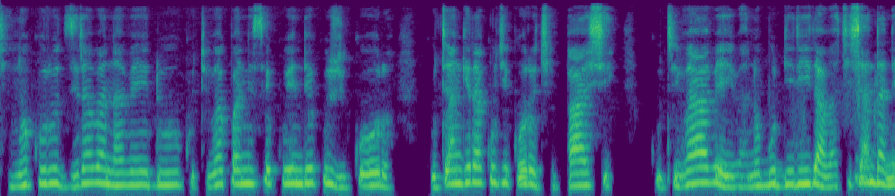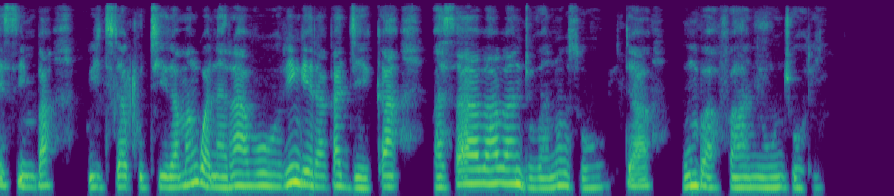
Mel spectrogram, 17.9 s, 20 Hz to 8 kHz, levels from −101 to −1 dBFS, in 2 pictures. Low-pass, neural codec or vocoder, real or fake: 7.2 kHz; none; real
